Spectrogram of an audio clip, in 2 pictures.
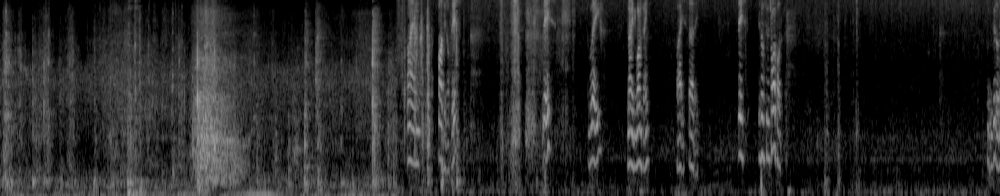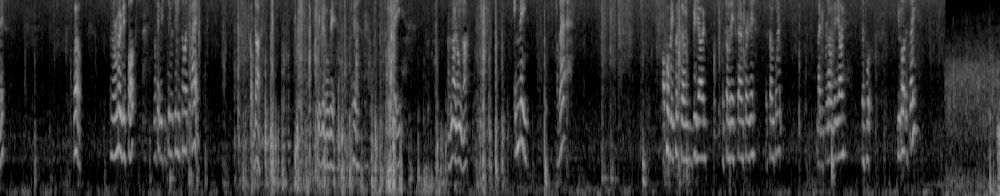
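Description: Telescope tripod and kit being handled and unpacked: a string of clicks and knocks, with short warbling squeaks in between, clustered in the second half.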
